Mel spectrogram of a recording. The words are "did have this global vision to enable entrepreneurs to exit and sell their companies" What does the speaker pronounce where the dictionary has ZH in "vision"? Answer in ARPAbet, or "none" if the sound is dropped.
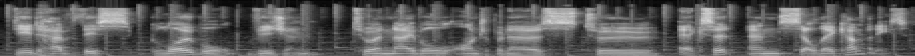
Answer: ZH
